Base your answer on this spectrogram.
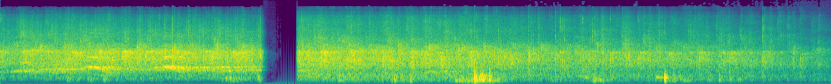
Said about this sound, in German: geben ihr einmal einen riesengroßen Applaus.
